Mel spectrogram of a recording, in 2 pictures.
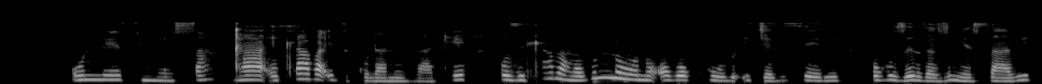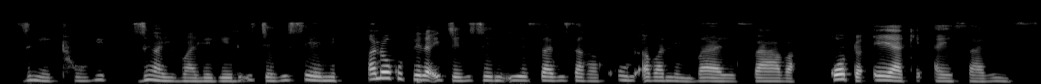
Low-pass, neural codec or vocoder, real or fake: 7.2 kHz; autoencoder, 48 kHz, 128 numbers a frame, DAC-VAE, trained on Japanese speech; fake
